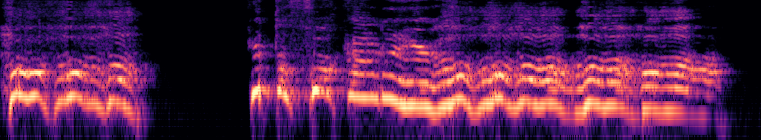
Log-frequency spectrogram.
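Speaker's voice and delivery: squeezed way up, cartoonish high voice. Showing off a Mickey Mouse voice: Mickey Mouse voice. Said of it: "I can do a pretty good Mickey Mouse".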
